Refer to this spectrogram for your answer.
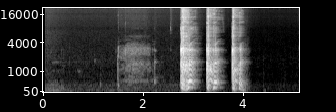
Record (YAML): three_cough_length: 5.1 s
three_cough_amplitude: 32768
three_cough_signal_mean_std_ratio: 0.3
survey_phase: beta (2021-08-13 to 2022-03-07)
age: 18-44
gender: Male
wearing_mask: 'No'
symptom_cough_any: true
symptom_sore_throat: true
symptom_headache: true
smoker_status: Never smoked
respiratory_condition_asthma: false
respiratory_condition_other: false
recruitment_source: REACT
submission_delay: 1 day
covid_test_result: Negative
covid_test_method: RT-qPCR
influenza_a_test_result: Negative
influenza_b_test_result: Negative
